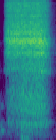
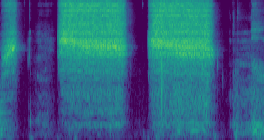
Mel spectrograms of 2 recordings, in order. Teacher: La lettre Shin, le milieu de la langue toujours avec le milieu du palais. Vous voyez, c'est le même point de sortie.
